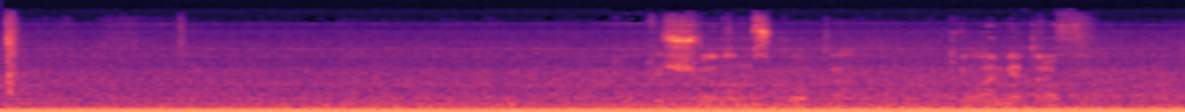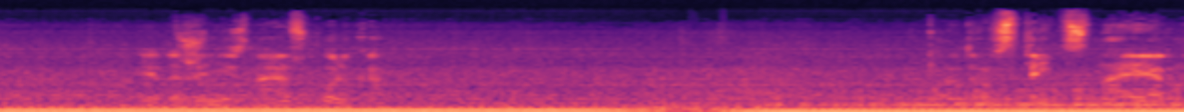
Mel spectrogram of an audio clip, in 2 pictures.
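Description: A vehicle's engine hums steadily.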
